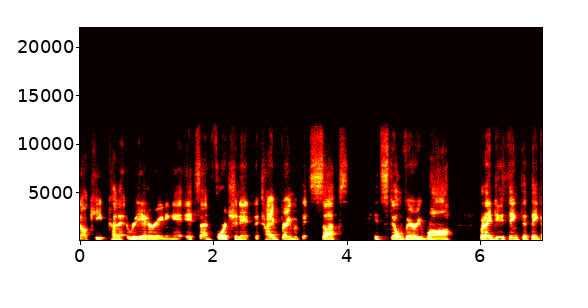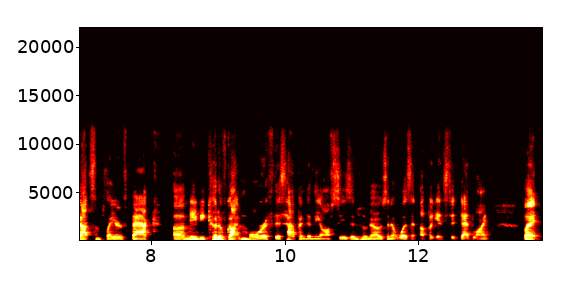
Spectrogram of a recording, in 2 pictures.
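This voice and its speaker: A man co-hosting a sports podcast in a slightly higher register. He talks in loose, rambling stretches, restarting sentences and padding them with "um" and "obviously.". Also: a bit bright. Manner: rambling, many fillers and restarts. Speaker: podcast co-host. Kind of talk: casual sports talk.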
